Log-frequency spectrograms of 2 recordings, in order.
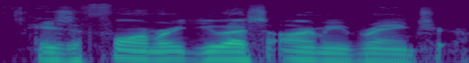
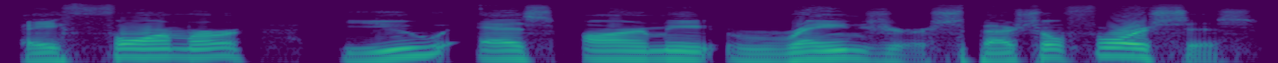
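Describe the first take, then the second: First: Said in the usual way. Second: Measured, drawn-out delivery, each part set apart; slow and deliberate. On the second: Shown as a demonstration. Host repeats the senator's military background so it sinks in, slowly. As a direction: say it slowly for emphasis. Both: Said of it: "Let's say that slowly again".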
